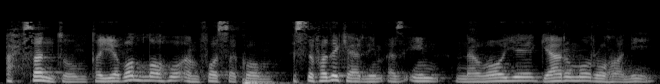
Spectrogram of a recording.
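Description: A man gives a patient pronunciation lesson, stretching each example word out slowly so the difference can be heard. His voice sits a little high. The broadcast audio is muffled and lo-fi. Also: a little mellow. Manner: patient, drawing out example words slowly for contrast. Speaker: Quran pronunciation teacher.

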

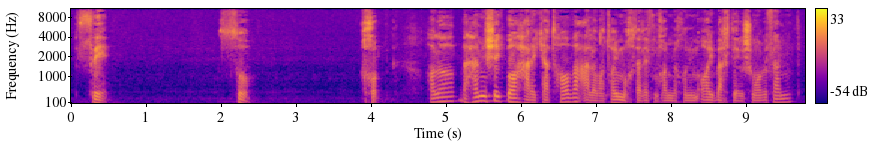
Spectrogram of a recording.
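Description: Male pronunciation teacher, low voice, patient, drills sounds slowly. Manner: patient, demonstrates sounds slowly and repeats them. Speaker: Quran recitation teacher. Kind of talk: classroom pronunciation lesson.

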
